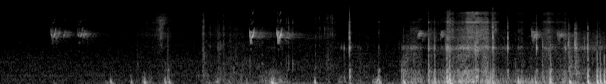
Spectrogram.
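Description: Short, high bird calls sound in brief paired bursts, fitting a crossbill's repeated toop notes heard in the distance, over low rustling and thumps that grow louder toward the end.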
